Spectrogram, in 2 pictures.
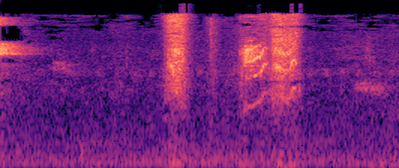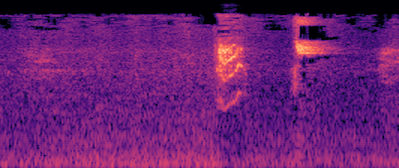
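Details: Female yellow-bellied seedeater's calls, used to get a male excited; a sharp chirp followed by a quick doubled note, a pause, then two more thin high chirps near the end.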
